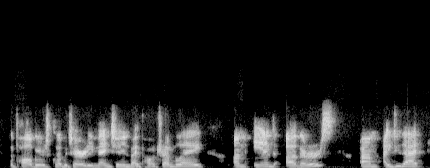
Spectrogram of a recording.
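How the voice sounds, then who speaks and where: A woman's fairly high, somewhat breathy voice comes through dry and close, with no echo. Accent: American. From New Jersey. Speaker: librarian and horror author. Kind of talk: casual chat.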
